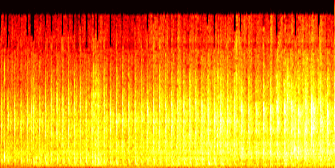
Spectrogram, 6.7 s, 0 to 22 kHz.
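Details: 2006 Toyota Camry 2.4L: steady metallic knock about four per second over a rough idle; engine is being replaced for knocking, exact cause unconfirmed, and it was cut off to avoid locking up.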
